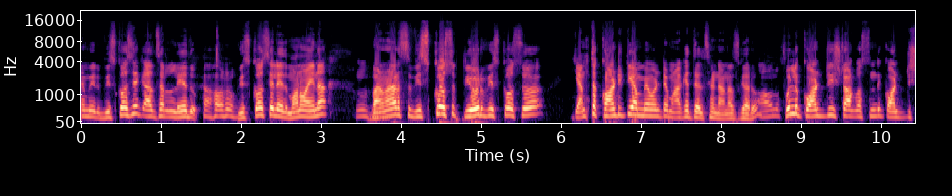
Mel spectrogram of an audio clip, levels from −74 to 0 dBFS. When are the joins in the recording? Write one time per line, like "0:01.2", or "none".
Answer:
none

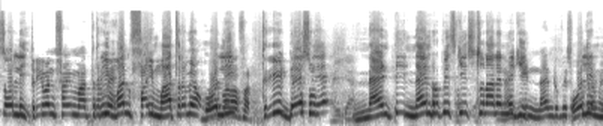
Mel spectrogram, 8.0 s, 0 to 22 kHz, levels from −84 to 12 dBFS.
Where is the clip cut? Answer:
0:04.2

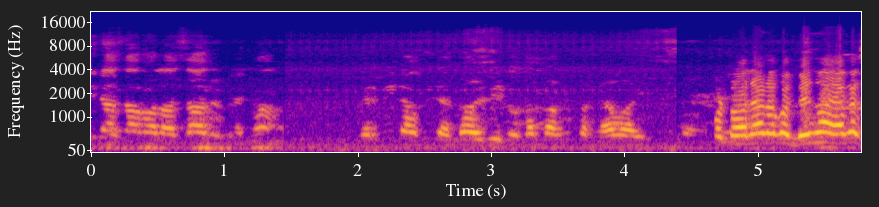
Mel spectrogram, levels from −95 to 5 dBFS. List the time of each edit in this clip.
0:01.4
0:04.2

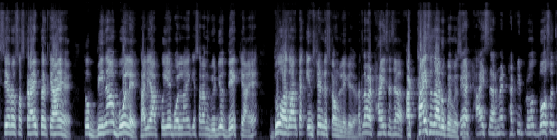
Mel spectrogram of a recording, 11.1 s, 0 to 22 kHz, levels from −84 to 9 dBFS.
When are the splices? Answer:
none

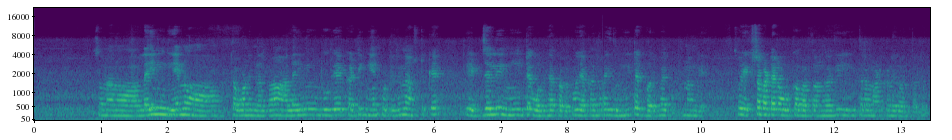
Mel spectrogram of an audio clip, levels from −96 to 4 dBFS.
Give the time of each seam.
none

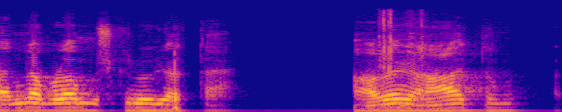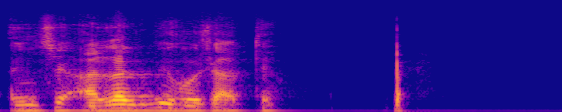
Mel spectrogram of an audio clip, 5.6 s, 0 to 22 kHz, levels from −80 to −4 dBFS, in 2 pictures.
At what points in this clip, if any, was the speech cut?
0:01.7

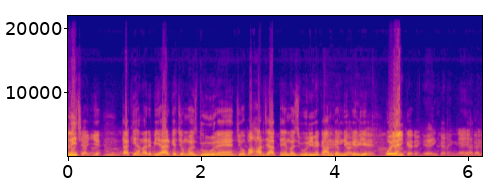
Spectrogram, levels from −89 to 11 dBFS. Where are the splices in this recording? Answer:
none

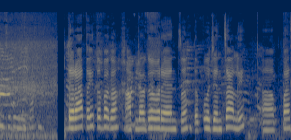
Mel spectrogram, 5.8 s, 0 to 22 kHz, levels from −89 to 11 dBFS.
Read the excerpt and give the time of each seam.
0:01.2

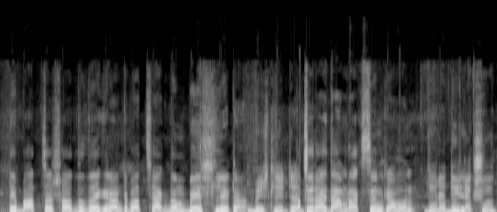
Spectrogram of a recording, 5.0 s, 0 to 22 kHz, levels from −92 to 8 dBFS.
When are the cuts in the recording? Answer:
0:03.0

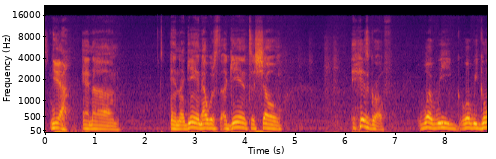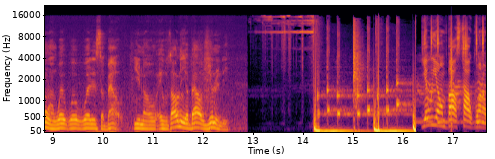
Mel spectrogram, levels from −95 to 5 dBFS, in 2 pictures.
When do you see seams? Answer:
0:12.9

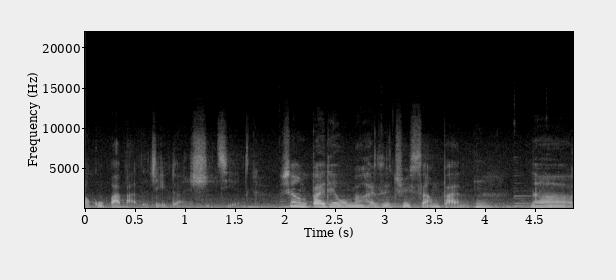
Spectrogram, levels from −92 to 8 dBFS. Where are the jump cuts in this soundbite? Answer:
none

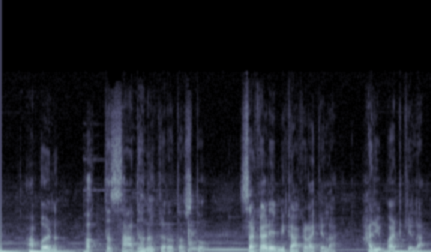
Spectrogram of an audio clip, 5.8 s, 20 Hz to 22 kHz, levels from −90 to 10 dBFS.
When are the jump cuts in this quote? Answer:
none

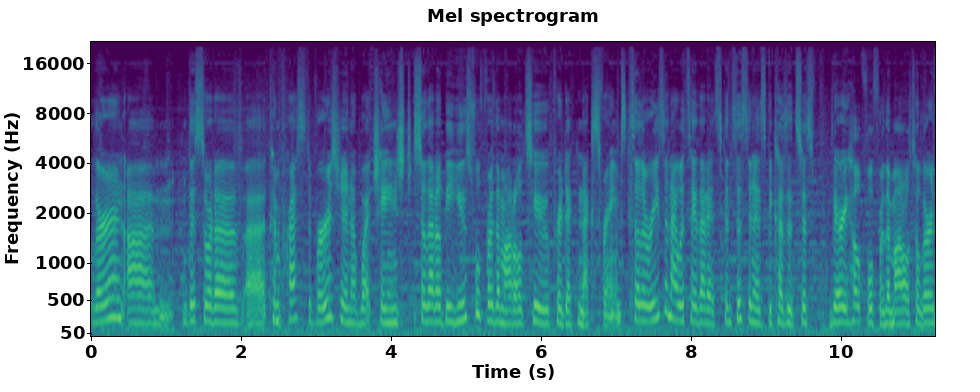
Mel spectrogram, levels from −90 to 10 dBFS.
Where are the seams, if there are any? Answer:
0:07.2

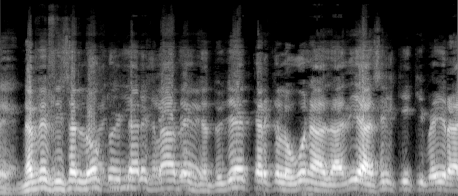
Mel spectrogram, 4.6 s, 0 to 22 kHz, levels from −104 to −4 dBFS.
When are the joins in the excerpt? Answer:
0:01.7

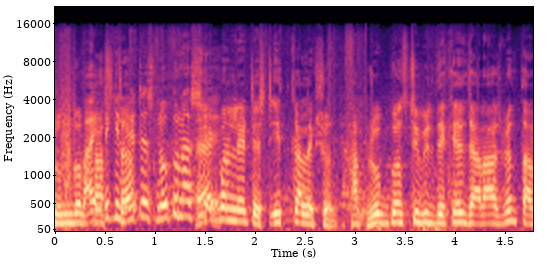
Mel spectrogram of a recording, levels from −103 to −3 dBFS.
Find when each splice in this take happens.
0:03.1

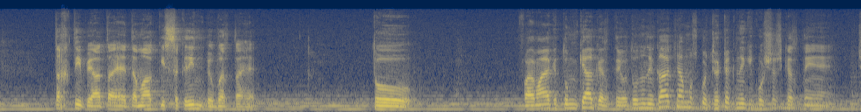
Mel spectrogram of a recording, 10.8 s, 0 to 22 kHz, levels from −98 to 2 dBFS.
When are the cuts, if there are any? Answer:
0:05.2
0:06.6

